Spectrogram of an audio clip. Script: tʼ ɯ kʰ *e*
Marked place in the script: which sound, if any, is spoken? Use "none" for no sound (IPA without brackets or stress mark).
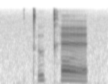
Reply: ɛ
